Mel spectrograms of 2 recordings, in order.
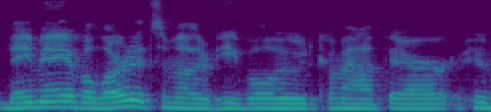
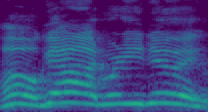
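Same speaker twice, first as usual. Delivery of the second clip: put-on very high, loud exclamation; 11 semitones higher than usual. Speaker acting out how someone reacted on catching them, retelling a loud exclamation. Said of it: "Like kind of loud".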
